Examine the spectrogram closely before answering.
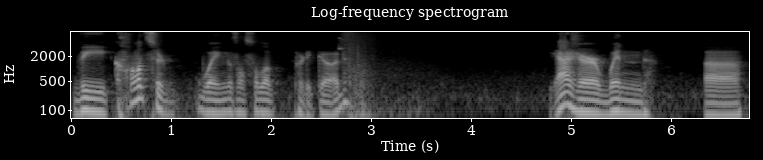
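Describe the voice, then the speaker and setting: Chatty young man streaming, lively low-ish voice. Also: takes it slowly, slight background noise. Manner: informal, chatty, thinking aloud. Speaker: game streamer. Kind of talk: casual live stream commentary.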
